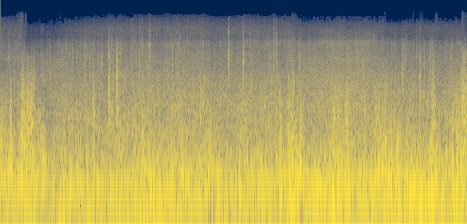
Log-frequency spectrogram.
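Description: Wind buffeting the microphone as a mountain bike rides down a loose gravel track, with a steady roar of tyres rolling over the stones and many small clicks and rattles throughout.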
